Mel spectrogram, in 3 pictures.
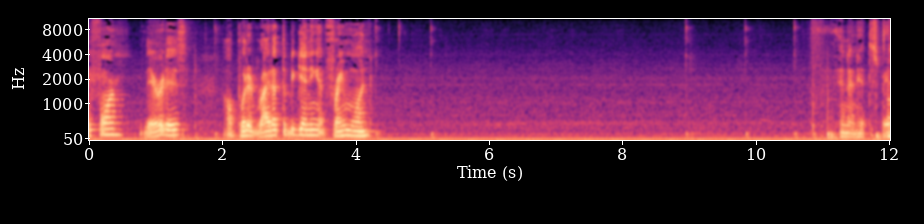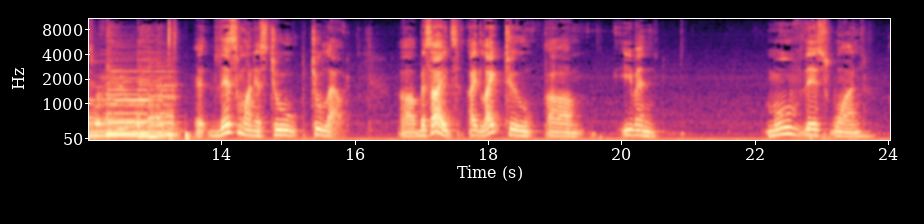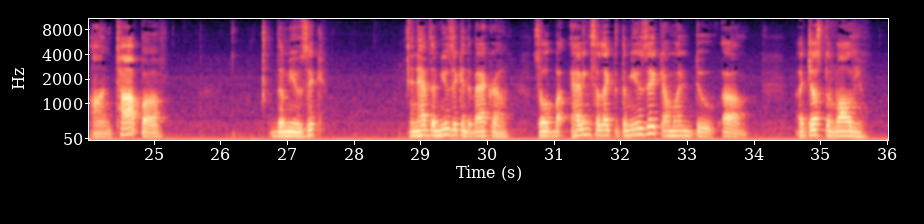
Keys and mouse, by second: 1.9-4.4 drag, 5.2-9.0 drag, 10.0 click, 11.8 space, 13.3 space, 21.0-22.8 ctrl+drag, 22.9 space, 23.5 click, 24.2-26.3 drag, 31.3 click.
